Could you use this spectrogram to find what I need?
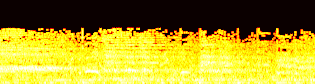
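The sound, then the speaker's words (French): A football stadium crowd chants as one dense, loud roar of many voices, sustained evenly throughout. “Espérons que les chants du public l'aident dans ce moment délicat.”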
